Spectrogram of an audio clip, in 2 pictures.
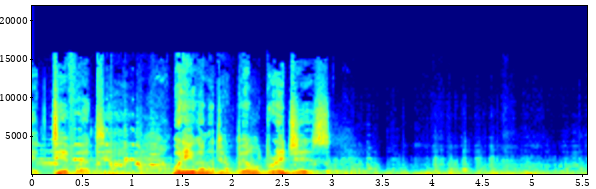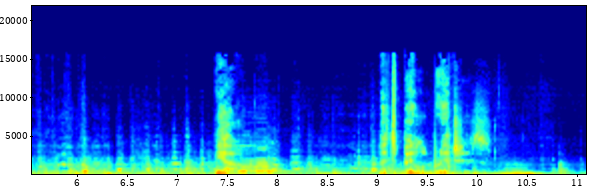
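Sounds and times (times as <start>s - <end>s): bowed double bass: 0.0s - 11.0s.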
